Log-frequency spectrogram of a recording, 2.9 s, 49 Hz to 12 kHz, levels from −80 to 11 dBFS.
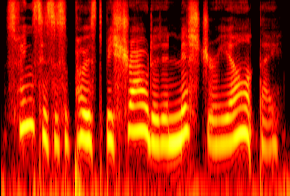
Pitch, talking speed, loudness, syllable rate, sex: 245 Hz, 205 wpm, -15 LUFS, 6.5 syllables/s, female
